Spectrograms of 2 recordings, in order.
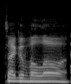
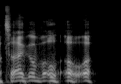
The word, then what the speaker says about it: Tagovailoa: Tagovailoa. – I don't think Chad said it right. – Tagovailoa. – Tagovailoa.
